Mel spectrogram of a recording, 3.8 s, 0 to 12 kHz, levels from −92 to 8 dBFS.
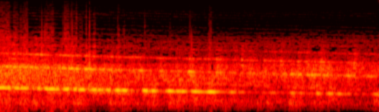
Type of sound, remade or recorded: recorded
